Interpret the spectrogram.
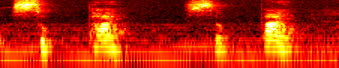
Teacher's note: If we have su and pai, the P will become double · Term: double consonant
